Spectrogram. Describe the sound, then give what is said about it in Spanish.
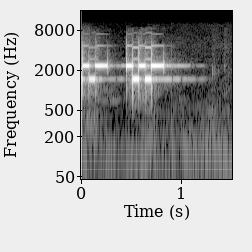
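Electronic telephone ringtone signalling an incoming call: two short bursts of a bright, warbling trill separated by a brief gap, then fading out, with no voices. “¡Nos está entrando una llamada!”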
